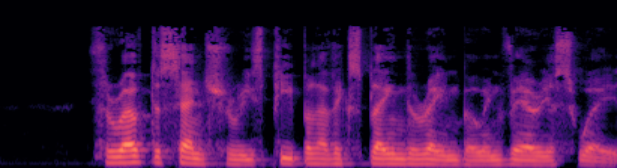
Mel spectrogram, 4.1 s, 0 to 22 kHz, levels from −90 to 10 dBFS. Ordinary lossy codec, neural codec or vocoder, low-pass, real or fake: MP3, 48 kbps; autoencoder, 48 kHz, 128 numbers a frame, DAC-VAE, trained on Japanese speech; 19.8 kHz; fake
